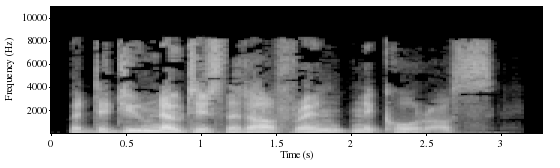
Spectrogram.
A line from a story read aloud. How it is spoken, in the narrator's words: said Jean in a much lower voice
